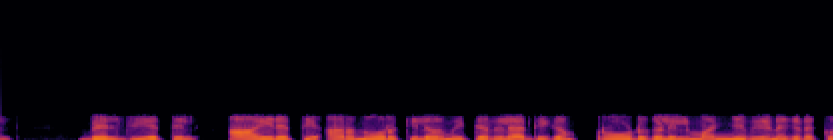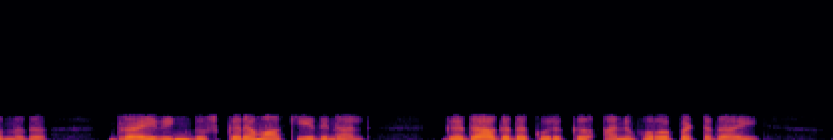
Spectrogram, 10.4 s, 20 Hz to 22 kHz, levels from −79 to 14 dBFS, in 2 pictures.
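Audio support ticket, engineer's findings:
Packet loss on an ADPCM call, three dropouts at 4.66 s, 7.30 s and 9.28 s. Each is a hard-edged 10 ms hole, consistent with one lost packet, then slight distortion settling within tens of ms. Component: G.726 decoder, predictor and step size out of step with sender after concealment. Waveform: flat silent gap with abrupt edges. Spectrogram: thin blank vertical stripe. Band-limited below 4 kHz throughout, consistent with 32 kbit/s G.726.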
